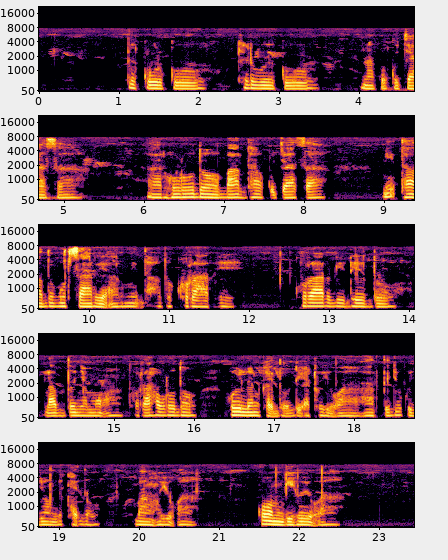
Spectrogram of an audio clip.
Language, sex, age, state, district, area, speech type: Santali, female, 45-60, West Bengal, Birbhum, rural, spontaneous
